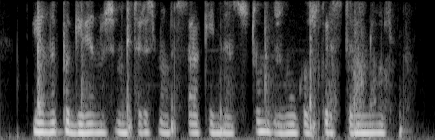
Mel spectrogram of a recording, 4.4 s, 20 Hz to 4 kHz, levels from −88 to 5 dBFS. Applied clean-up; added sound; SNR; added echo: neural diffusion model UNIVERSE++.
